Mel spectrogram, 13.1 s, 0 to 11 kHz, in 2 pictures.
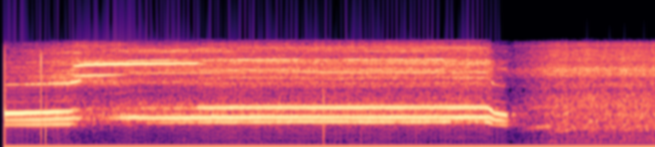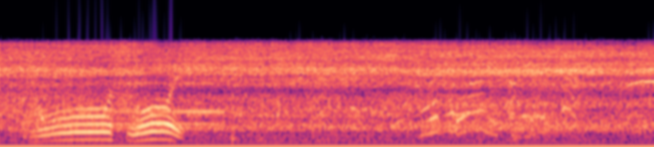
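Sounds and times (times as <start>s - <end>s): steam locomotive whistle: 0.0s - 5.2s, 7.6s - 8.9s
steam hiss: 0.0s - 13.0s.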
